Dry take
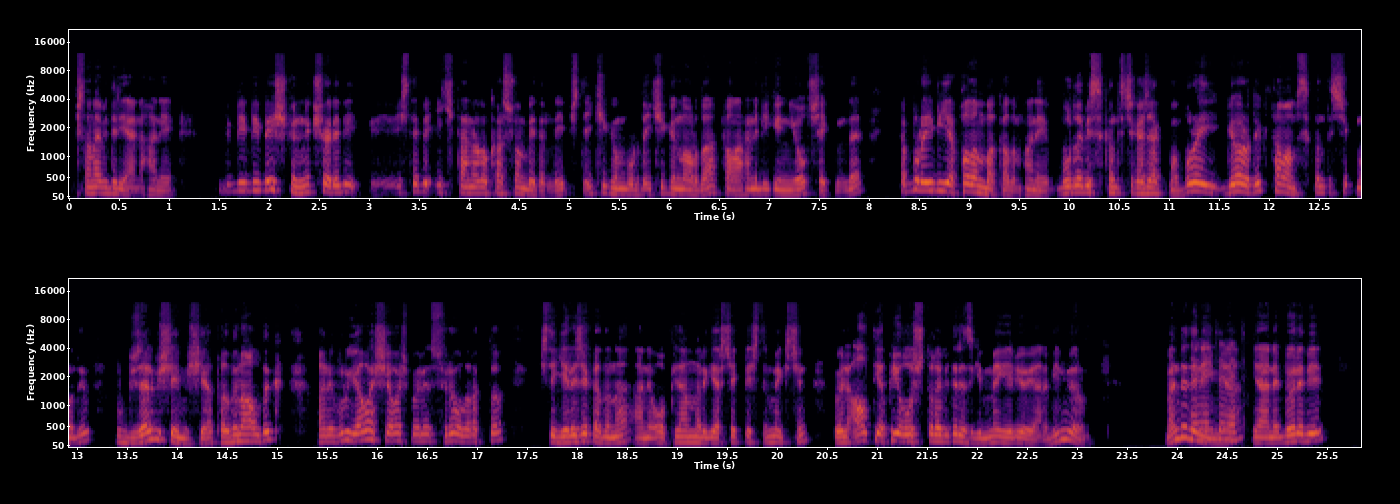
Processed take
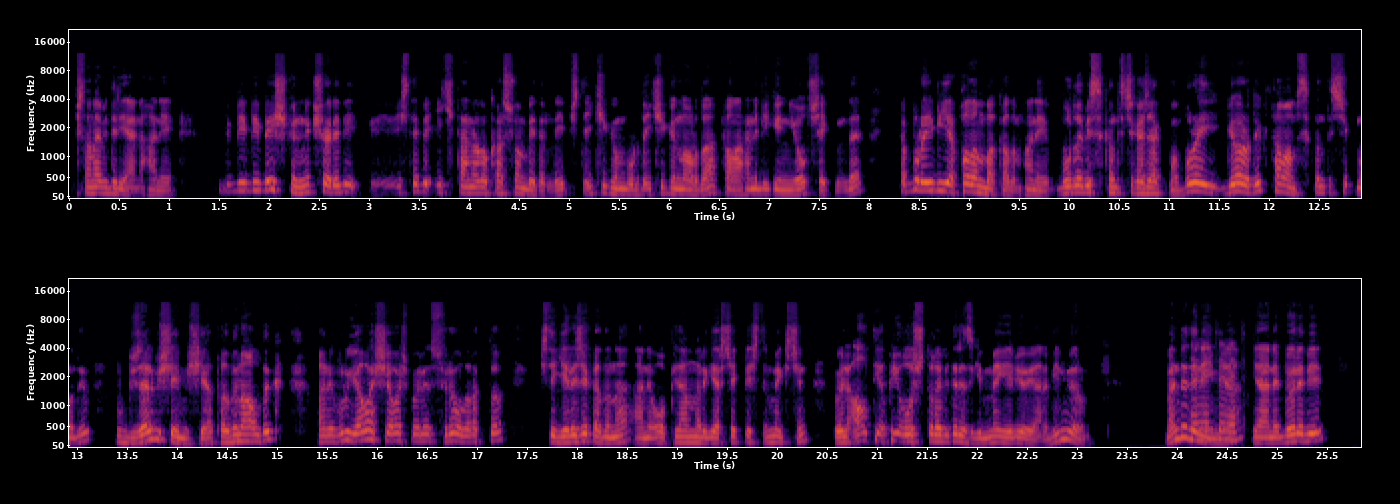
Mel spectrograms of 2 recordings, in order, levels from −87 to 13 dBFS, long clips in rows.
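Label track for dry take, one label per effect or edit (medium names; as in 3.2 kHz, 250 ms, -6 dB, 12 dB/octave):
20.820000	21.290000	compression 3:1, threshold -31 dBFS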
